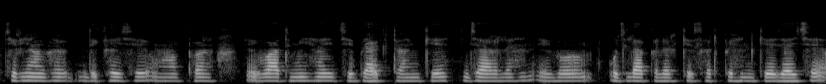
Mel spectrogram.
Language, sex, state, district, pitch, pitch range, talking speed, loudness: Chhattisgarhi, female, Chhattisgarh, Bilaspur, 170 Hz, 165-175 Hz, 165 wpm, -29 LUFS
